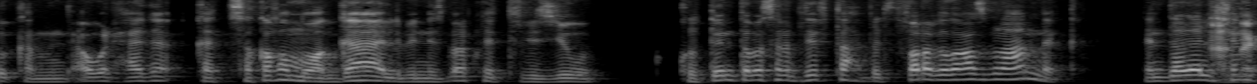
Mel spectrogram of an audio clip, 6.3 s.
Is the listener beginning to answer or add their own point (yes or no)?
no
